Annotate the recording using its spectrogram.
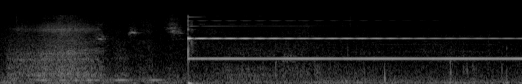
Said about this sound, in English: Okay. Here we go. There'll be a little bell ring.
